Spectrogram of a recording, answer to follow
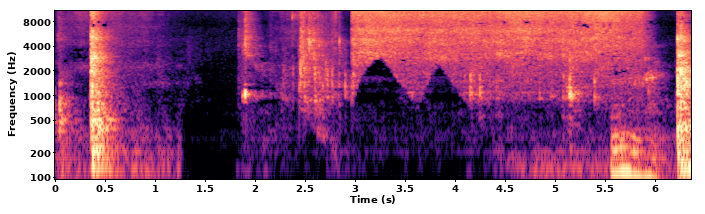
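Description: Bathroom sink tap running in a steady stream for about two and a half seconds, starting about halfway in, after a couple of brief knocks.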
